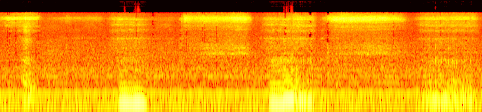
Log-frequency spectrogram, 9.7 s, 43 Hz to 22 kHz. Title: snoring, loud snoring,코골이 July 26 2017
